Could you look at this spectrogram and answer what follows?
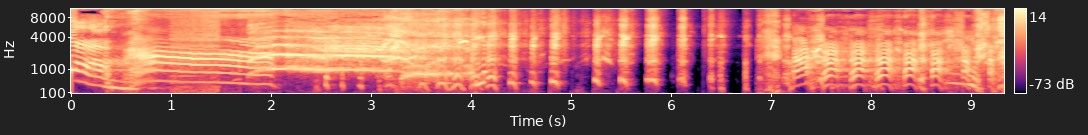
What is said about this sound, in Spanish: No sabía que la cabra estaba ahí. Sincer, te juro que no sabía que la cabra estaba al final de ese video.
